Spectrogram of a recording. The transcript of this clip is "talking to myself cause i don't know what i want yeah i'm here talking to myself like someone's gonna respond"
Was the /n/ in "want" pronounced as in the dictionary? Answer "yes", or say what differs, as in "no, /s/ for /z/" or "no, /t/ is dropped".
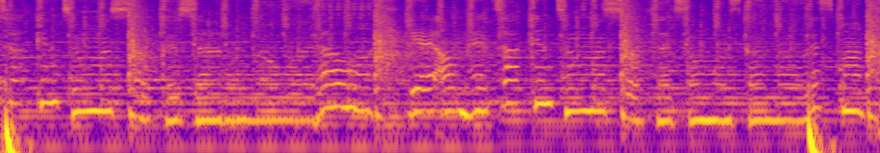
no, /n/ is dropped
